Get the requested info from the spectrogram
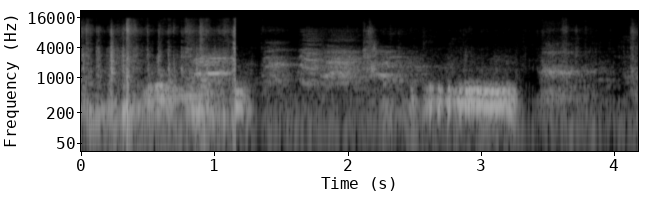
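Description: A Coca pigeon gives low, throaty coos over a background of rustling and loft noise.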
